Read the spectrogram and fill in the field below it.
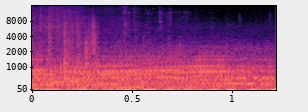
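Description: A Volvo V60 engine revs hard under acceleration, heard from inside the cabin as a loud, steady, droning roar with no talk over it.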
